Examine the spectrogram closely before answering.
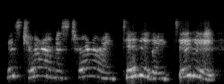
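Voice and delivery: put-on high, excited child calling out to the teacher; a proud little kid shouting his news. Child running across the classroom, calling out excitedly.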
